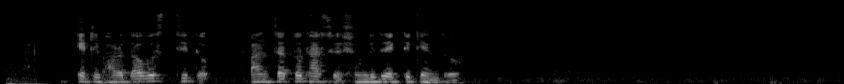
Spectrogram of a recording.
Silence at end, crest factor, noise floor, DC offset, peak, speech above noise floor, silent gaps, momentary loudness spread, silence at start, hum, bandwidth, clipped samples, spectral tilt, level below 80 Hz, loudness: 3.8 s; 22 dB; -70 dBFS; under 0.1%; -16 dBFS; 35 dB; none; 11 LU; 0.05 s; none; 11.5 kHz; under 0.1%; -6 dB/octave; -66 dBFS; -36 LUFS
